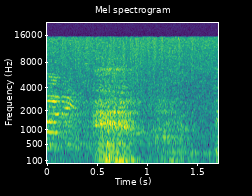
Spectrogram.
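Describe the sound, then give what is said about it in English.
A horse in a starting gate before a race snorts once, a short breathy blast of air through the nostrils, fairly faint and heard over a low background murmur. “I love the snorting.”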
